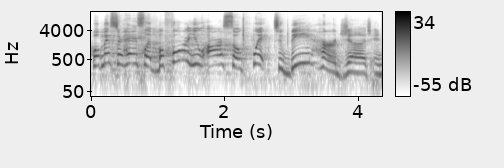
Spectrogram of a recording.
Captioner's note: audience groaning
